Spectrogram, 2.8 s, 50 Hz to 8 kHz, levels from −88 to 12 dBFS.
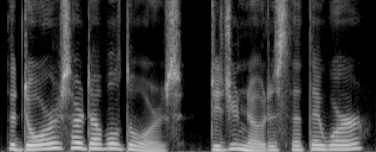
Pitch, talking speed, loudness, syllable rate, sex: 215 Hz, 235 wpm, -16 LUFS, 6.5 syllables/s, female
